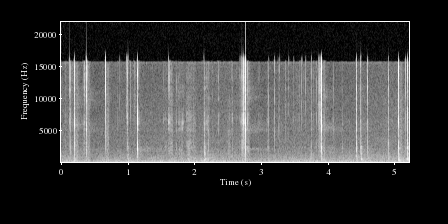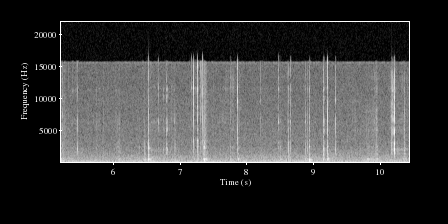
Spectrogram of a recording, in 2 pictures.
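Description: A metal scalpel scrapes the paint layer at the edge of a flat, varnished oil painting on canvas. It makes a quiet series of short, sharp, bright scratches and clicks with almost no ring, over a soft low background hiss.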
